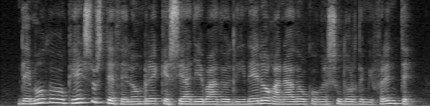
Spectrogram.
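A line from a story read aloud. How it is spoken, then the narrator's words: Jovial. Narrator (Spanish): le dijo con tono jovial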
